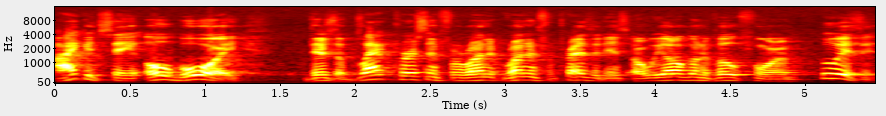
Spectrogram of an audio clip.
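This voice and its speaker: Very fast and lively in intonation, a man speaks at a fairly high pitch. Background noise is noticeable. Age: old. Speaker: political analyst. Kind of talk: casual chat.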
